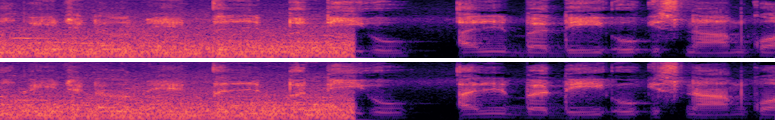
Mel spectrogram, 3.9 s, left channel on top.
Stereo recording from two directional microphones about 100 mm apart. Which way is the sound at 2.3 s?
40° left (ahead or behind).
